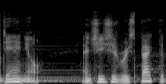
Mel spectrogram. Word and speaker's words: Daniel: Ever since he was born, she's been calling him by the Spanish pronunciation of his name, with an emphasis on the N. Kind of like Daniel instead of Daniel, like I imagined.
